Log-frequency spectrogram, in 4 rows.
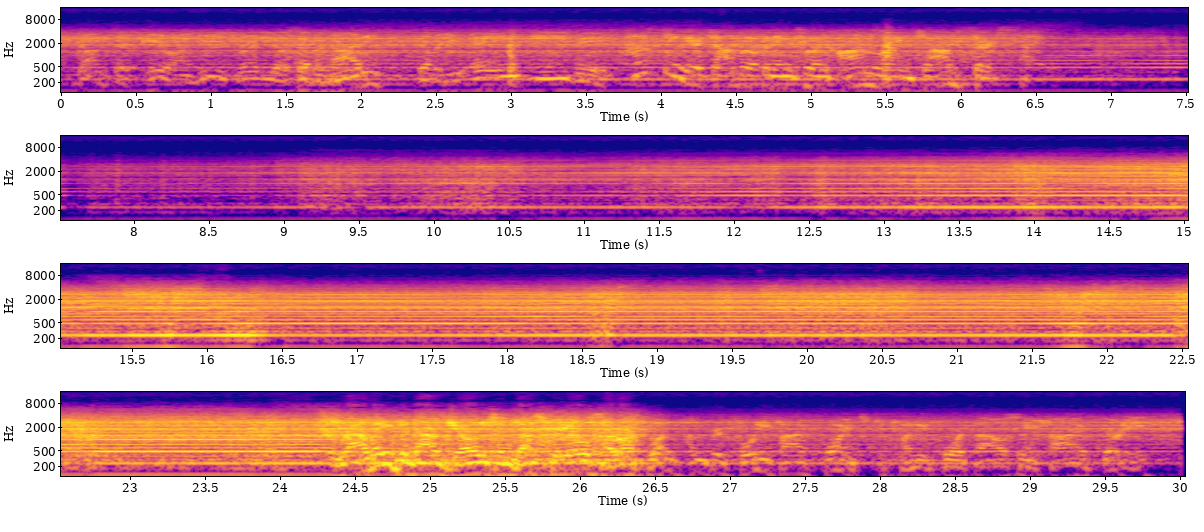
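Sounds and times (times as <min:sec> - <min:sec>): faint radio static: 0:00.0 - 0:30.0
radio pitched buzz: 0:00.0 - 0:30.0.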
